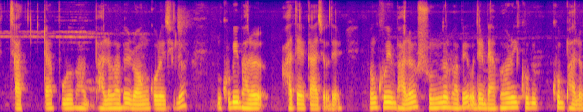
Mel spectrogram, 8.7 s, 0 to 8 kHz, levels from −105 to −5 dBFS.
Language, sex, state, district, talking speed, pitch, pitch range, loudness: Bengali, male, West Bengal, North 24 Parganas, 135 wpm, 120 Hz, 115-130 Hz, -18 LUFS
